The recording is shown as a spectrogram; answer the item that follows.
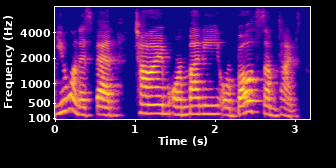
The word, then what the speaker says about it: T.I.M.: you want to spend time or money or both sometimes watching a specific film so this specific film I'm reviewing today is called Tim and it's spelled t period i period M period because it stands for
